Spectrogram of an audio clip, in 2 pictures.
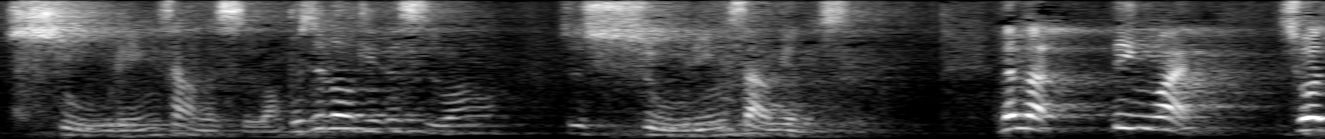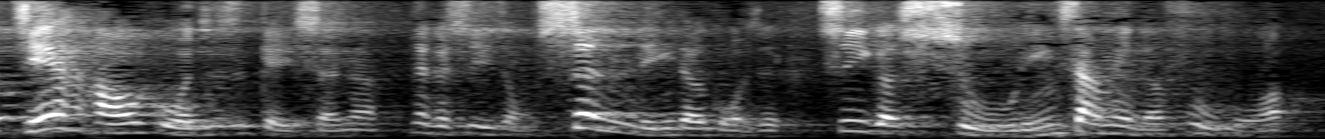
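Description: A man's voice: a little high, normal speed. A man preaching a sermon as pastor, telling stories animatedly and acting out dialogue. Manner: animated storytelling, acts out dialogue. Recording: echoey hall with faint ambience.

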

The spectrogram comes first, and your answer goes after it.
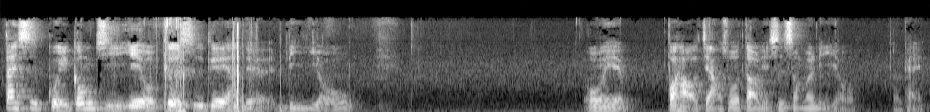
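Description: A man's voice: on the low side, animated, unhurried, long pauses, a little mellow, a little hiss or hum. A man pastor answering questions on faith, explaining step by step and often checking that he is understood.

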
